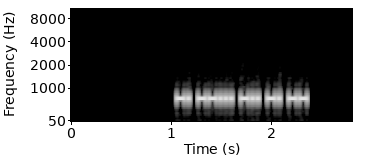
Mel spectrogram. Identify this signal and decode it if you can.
Morse code, heard as a keyed tone, about 46 wpm, 700 Hz. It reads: N7DNM
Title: USA Call Signs - 6x Character Spacing - 45wpm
